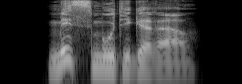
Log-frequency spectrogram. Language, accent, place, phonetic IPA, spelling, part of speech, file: German, Germany, Berlin, [ˈmɪsˌmuːtɪɡəʁɐ], missmutigerer, adjective, De-missmutigerer.ogg
- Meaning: inflection of missmutig: 1. strong/mixed nominative masculine singular comparative degree 2. strong genitive/dative feminine singular comparative degree 3. strong genitive plural comparative degree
